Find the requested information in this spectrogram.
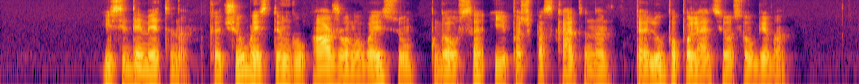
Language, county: Lithuanian, Marijampolė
